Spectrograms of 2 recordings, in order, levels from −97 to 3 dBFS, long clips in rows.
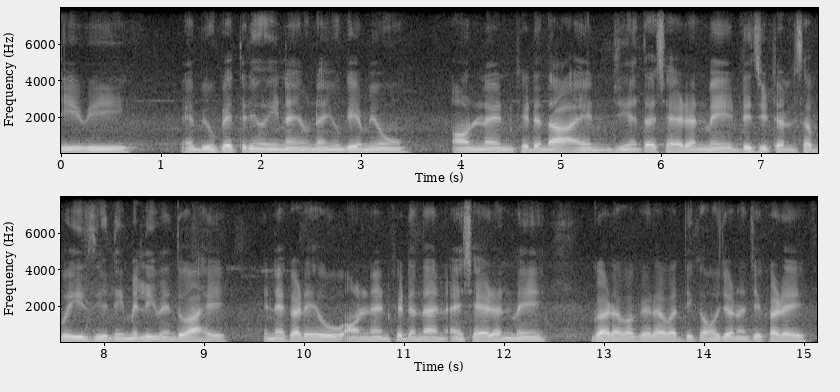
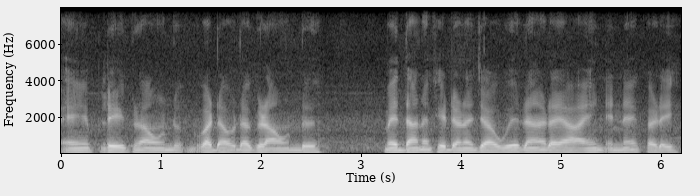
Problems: none marked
